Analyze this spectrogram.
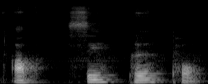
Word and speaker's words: occipital: tiết thứ nhất, còn trọng âm của occipital rơi vào âm tiết thứ hai. Từ đầu tiên occiput và từ thứ hai occipital, occipital.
